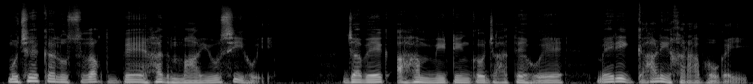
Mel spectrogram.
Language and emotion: Urdu, sad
